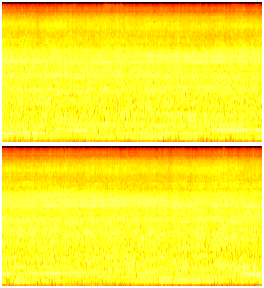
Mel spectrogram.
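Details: Vax Dual Power Total Home carpet washer, new replacement unit, cleaning a very dirty new rug with heavy foaming: steady airy suction-motor roar with constant brushing hiss from the dual brushbar beating and grooming the pile, no knocks or pitch swings; running normally.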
